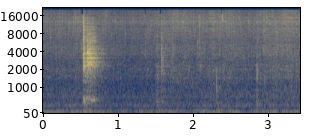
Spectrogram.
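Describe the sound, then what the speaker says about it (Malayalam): Spicy chicken stirred in a pan over a high flame, with a loud scrape near the start and a few softer scrapes later over a steady low sizzle of liquid cooking off. "ഇനി നമുക്കിത് അടപ്പ് വെക്കണ്ട, അല്ലാതെ തന്നെ നല്ലോണം ഇളക്കി വറ്റിച്ച് വെള്ളമൊക്കെ വറ്റിച്ചെടുക്കാം"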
